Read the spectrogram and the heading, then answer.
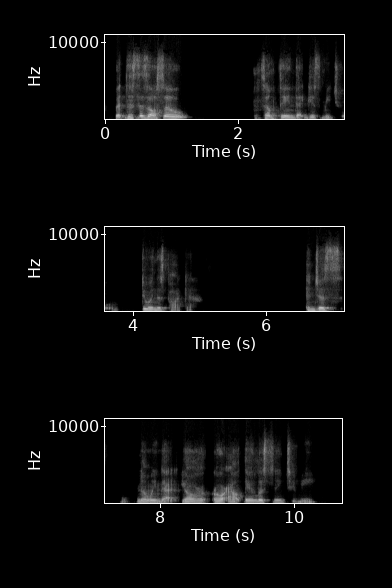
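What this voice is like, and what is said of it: Strained, fading voice. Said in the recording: “as you can tell, I'm losing my voice”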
